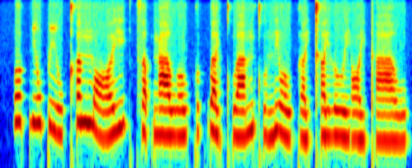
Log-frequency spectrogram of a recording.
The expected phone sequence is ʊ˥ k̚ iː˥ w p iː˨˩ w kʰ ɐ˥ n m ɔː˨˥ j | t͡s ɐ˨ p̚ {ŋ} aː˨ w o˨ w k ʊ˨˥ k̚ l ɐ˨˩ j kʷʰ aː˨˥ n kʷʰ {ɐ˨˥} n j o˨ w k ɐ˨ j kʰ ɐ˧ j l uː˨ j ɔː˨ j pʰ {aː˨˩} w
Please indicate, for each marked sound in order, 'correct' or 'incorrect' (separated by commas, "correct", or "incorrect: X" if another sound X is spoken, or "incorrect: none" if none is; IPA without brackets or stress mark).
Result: correct, correct, incorrect: aː˨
